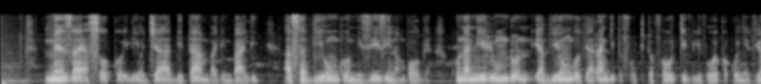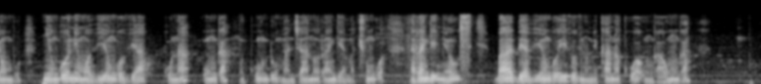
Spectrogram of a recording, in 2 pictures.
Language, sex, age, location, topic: Swahili, male, 18-24, Mombasa, agriculture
